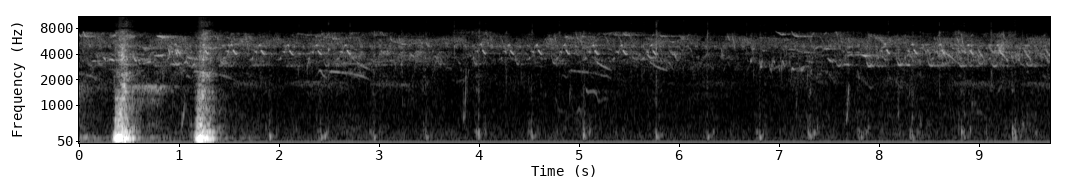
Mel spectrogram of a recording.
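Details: A lion in Gir Forest, India, gives two deep, booming roaring grunts, which then fade under a steady high insect chorus.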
